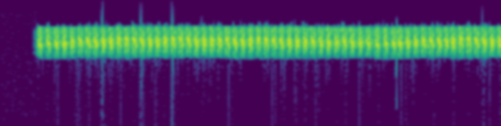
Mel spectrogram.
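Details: Falcon (alap-alap) call used as training material for songbirds: a fast, steady, high chattering series of sharp notes, evenly repeated without pause for over six seconds, with no other sounds.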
